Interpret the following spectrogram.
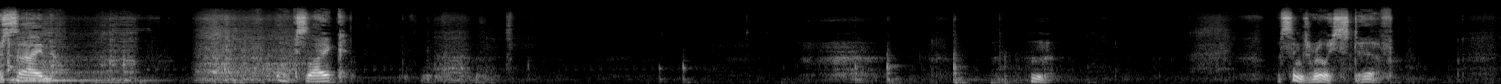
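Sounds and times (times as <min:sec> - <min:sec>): engine scraping when moved: 0:00.0 - 0:03.4.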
